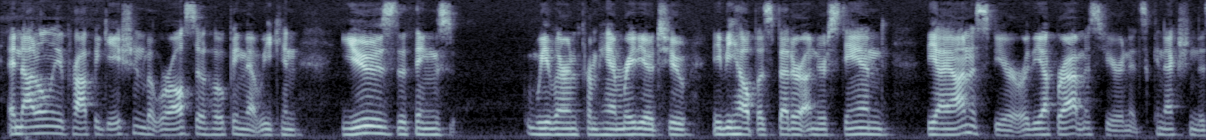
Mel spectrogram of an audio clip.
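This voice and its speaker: A man with a mid-pitched voice comes through slightly muffled, band-limited call audio. He speaks as an expert guest in a radio interview, explaining things earnestly in measured, conversational phrases. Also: level tone, fairly bright tone. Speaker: guest researcher and ham radio operator.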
